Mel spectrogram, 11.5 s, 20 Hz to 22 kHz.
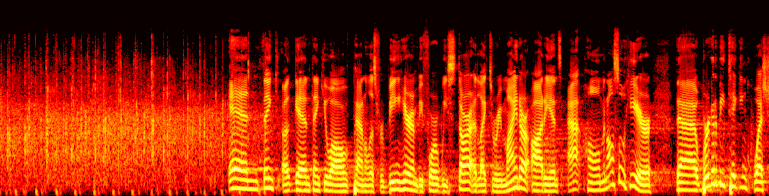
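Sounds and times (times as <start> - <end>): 
audience at a panel event applauding: 0.0 - 3.8
speech: 3.4 - 11.5.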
